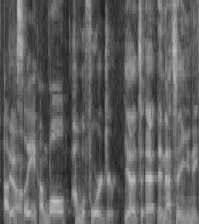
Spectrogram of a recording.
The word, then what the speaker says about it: Forager: But and then with also Humble Forager. Am I saying that right? Forager. You always get words right. You never look to me for words. I mispronounce everything. No, it's forager, like you forage for food, or it's a forager.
